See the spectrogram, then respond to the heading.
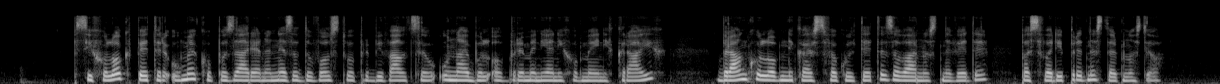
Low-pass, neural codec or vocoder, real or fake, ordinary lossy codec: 9.9 kHz; vocoder, 22.05 kHz, 80 mel bands, WaveNeXt; fake; none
